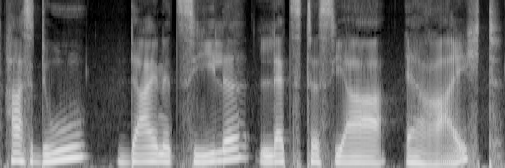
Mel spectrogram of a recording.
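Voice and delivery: slow, careful German question; slow model question. Shown as a demonstration. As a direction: lay the words out slowly. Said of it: "How would you say".

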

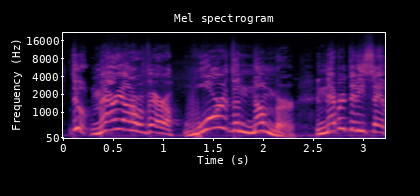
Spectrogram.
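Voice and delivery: high, heated disbelief; outraged. Real, not acted. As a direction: pitch way up in outrage. Continues outraged rant.

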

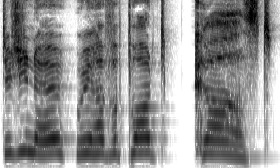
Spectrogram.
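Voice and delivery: put-on high old podcaster greeting a lady; comic elderly charmer. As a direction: chat her up in a high old voice, drawing out the end. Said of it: "My, mine was, uh, hello".

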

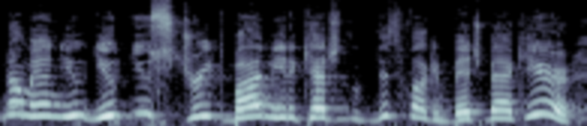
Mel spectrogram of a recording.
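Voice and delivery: high, stumbling comic outburst; mock indignant protest. Driver protesting to the cop, high mock-indignant outburst. Imagined angry comeback to the cop.

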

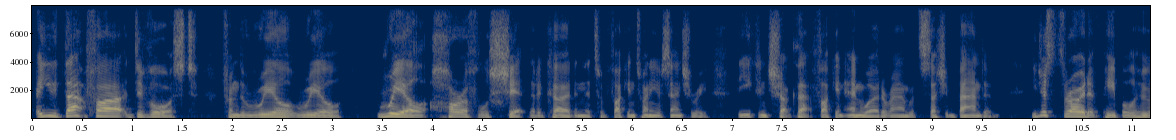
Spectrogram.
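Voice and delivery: ordinary talk

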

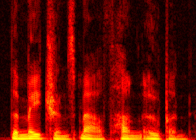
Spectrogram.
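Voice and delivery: usual speaking voice

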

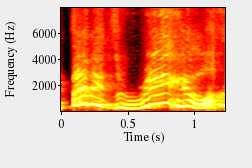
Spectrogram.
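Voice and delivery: put-on high, loud, drawn-out childlike objection; mock protest. Candidate insisting to the moderator about his badge, mock protesting.

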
